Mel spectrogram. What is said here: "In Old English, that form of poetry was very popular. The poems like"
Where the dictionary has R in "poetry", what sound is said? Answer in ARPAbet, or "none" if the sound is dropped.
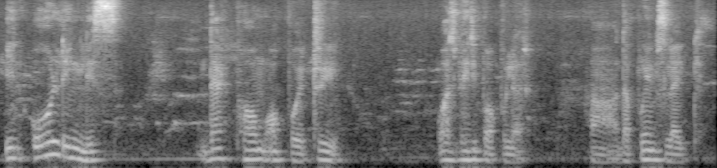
R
